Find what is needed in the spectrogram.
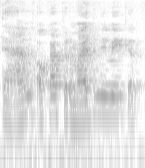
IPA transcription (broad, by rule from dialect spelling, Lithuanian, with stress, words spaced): ˈtʲɛn oː ˈkɑː pʲɪrˈmɑːdʲiɛnʲiː ˈʋʲɛɪkʲɛt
